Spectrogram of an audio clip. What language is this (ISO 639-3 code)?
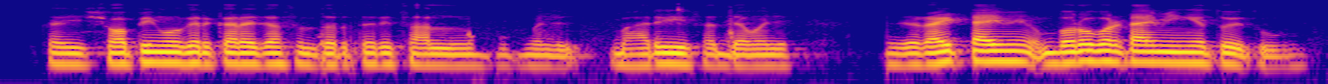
mar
